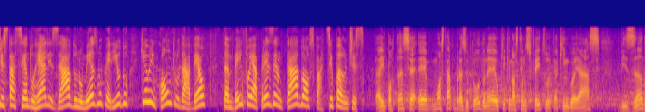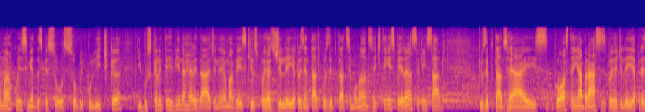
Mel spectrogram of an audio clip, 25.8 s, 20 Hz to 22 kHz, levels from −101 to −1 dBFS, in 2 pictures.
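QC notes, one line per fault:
No faults found, so there is no fault to list.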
